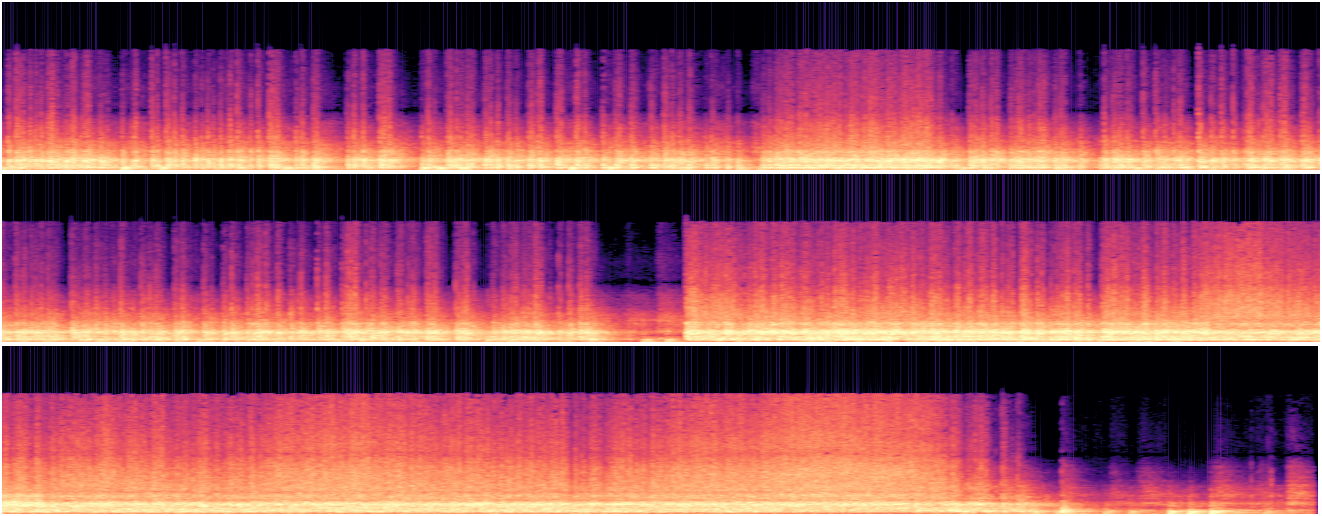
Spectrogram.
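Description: Long strings of firecrackers going off in rapid, continuous crackling, with a brief break about halfway through, then a second run that stops suddenly at the end.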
